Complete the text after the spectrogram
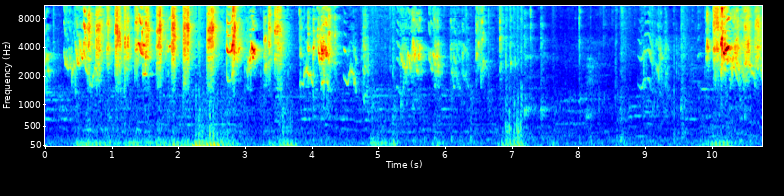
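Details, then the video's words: Lovebirds singing and playing together: raspy, squawking chatter in quick bursts over the first half, a quieter scattered stretch with soft chirps, then a loud harsh squawk burst at the end. "Lovebirds agapornis sounds | Relaxing Sounds of Singing, Playing, and Talking Parakeets"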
